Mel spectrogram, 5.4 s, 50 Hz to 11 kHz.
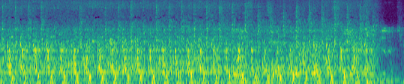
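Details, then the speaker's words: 1986 EZ-Go Marathon golf cart with choke pulled but not returning: steady cranking chug about three beats a second that never catches, then stops; no start because fuel isn't getting into the carb. "so like with most old vehicles we're having an issue getting the fuel into the carb"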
